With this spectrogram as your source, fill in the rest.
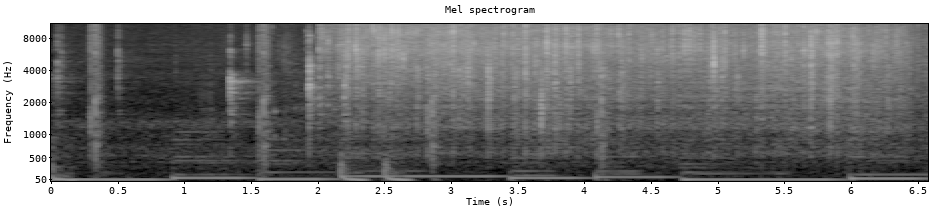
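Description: Two large sliced onions fry in a pan for a Kerala egg roast, giving a steady, close sizzle that swells after a couple of early clatters and carries on without pause.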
